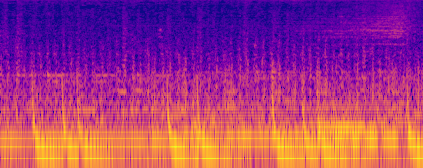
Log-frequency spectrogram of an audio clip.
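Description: Helicopter rotor blades beating steadily in a helicopter sound effect, with music underneath.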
